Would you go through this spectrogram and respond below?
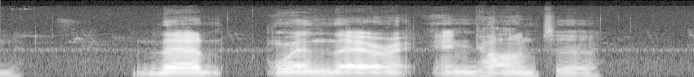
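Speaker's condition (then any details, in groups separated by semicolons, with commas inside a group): Friedreich's ataxia; spasticity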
